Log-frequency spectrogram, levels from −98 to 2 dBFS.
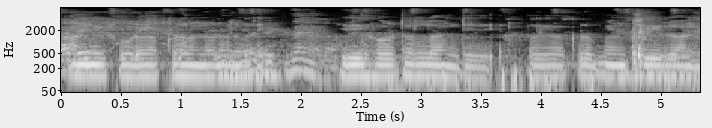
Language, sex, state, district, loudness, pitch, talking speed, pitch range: Telugu, male, Andhra Pradesh, Sri Satya Sai, -18 LUFS, 120 Hz, 125 wpm, 115-125 Hz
